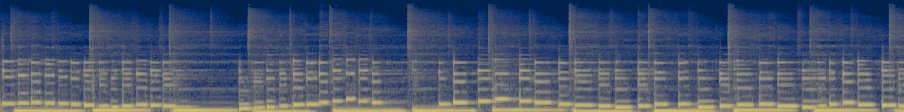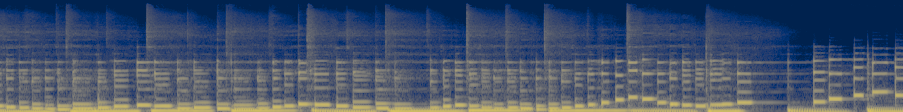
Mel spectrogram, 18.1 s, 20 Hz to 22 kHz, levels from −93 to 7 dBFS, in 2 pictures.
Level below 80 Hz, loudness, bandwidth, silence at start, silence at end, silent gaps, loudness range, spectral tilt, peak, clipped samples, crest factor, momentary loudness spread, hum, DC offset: -20 dBFS; -17 LUFS; 9.8 kHz; 0 s; 0 s; none; 1 LU; -9 dB/octave; -4 dBFS; under 0.1%; 12 dB; 3 LU; none; under 0.1%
